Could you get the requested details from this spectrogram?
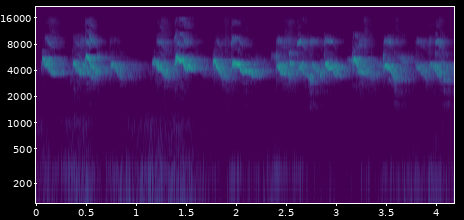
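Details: White-eye singing in warm, very humid weather, 26 March 2022: fast bursts of high, sweet twittering notes in short phrases about half a second long, separated by brief dips, against a quiet background.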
